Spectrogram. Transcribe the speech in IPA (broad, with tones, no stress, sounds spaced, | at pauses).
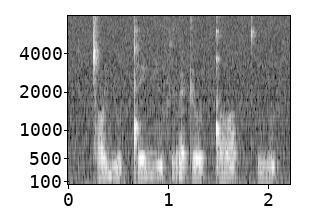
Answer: ǀ ɔ˨˥ ɲ u˨˥ ǃ e˨˥ ɲ ɨ˨˥ f r ɐ˦ ʈ o˨˥ ǃ ɔ˨˥ | t̪ʰ u˨˩˦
